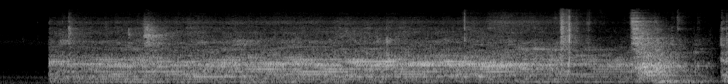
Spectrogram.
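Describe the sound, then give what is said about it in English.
An elevator runs with a steady, droning motor hum that starts abruptly and holds even, broken by a few faint clicks and a brief louder whoosh near the end. “You can hear the elevator running.”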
